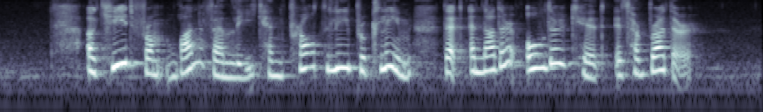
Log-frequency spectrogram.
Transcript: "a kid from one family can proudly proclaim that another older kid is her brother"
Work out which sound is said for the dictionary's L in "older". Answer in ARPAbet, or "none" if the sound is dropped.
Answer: L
